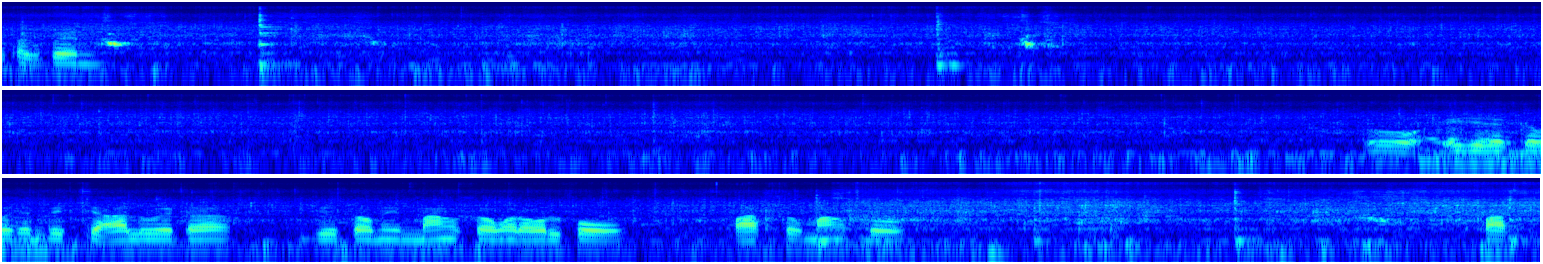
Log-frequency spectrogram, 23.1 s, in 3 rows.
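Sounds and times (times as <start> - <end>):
chicken sizzling in wok: 0.0 - 23.0
spatula scraping and knocking pan: 0.4 - 2.9, 19.4 - 23.0.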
